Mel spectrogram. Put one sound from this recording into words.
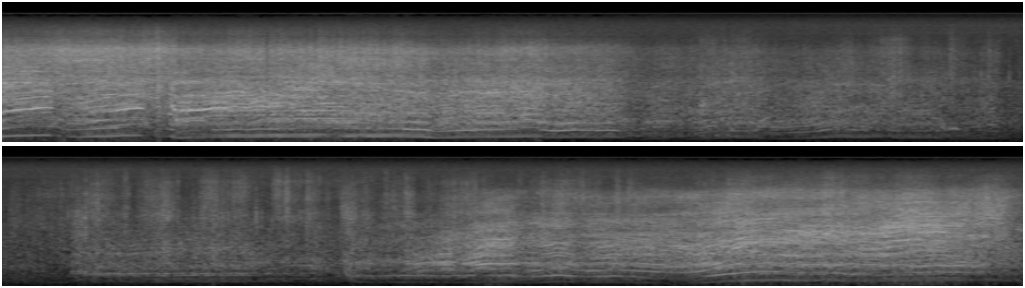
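A car engine revs hard and roars nearby.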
